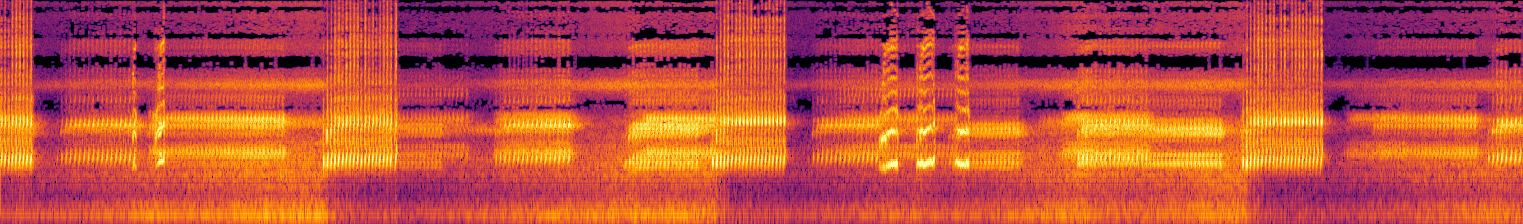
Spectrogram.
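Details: Chorus of singing tree frogs from Arkansas, with long buzzy pulsed trills overlapping and alternating among several callers, broken by brief pauses and a few short clicky notes.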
